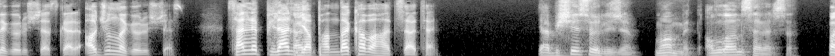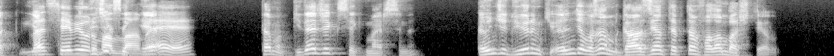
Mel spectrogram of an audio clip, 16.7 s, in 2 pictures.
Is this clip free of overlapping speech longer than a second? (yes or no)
no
